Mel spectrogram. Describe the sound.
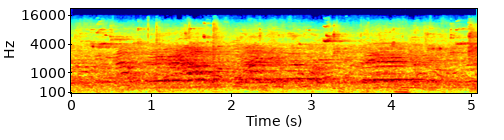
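A basketball is dribbled on the court during a boys' high school game, its bounces partly buried under steady crowd murmur while a commentator talks.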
